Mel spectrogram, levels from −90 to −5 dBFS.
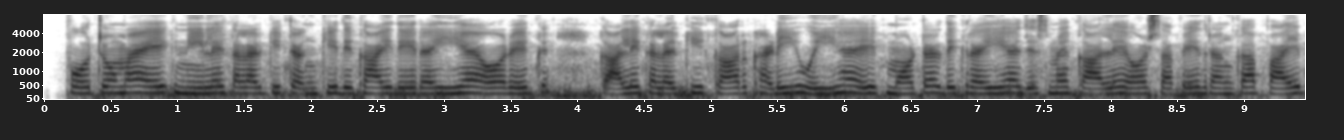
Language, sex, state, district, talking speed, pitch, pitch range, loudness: Hindi, female, Maharashtra, Nagpur, 210 wpm, 215 Hz, 205-225 Hz, -17 LUFS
